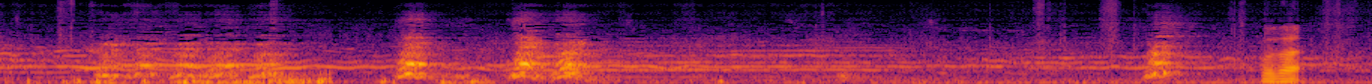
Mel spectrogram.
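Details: Aksaray Malaklısı dogs at an Aksaray Malaklı farm give short, deep barks in scattered bursts, a pair near the middle and two more toward the end, over a faint steady hum, with Turkish speech at the start.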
